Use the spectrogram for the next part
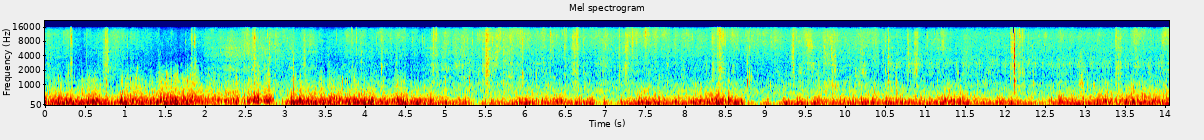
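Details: Zann, a 6-year-old Quarter Horse gelding, grazes in February, pushing aside pine needles to reach small grass shoots. He makes weird noises: steady low breathy snuffling and rustling with crisp clicks and crunches, briefly dipping quieter now and then.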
